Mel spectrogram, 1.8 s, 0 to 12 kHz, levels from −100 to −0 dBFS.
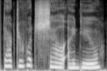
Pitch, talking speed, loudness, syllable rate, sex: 215 Hz, 165 wpm, -12 LUFS, 3.8 syllables/s, female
